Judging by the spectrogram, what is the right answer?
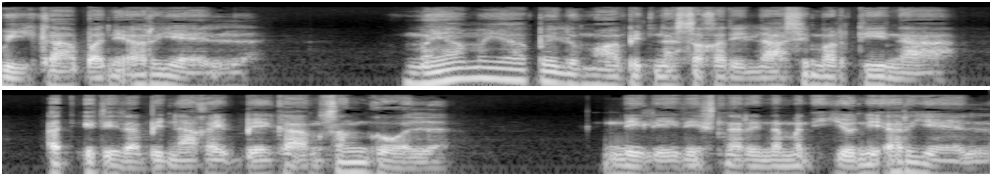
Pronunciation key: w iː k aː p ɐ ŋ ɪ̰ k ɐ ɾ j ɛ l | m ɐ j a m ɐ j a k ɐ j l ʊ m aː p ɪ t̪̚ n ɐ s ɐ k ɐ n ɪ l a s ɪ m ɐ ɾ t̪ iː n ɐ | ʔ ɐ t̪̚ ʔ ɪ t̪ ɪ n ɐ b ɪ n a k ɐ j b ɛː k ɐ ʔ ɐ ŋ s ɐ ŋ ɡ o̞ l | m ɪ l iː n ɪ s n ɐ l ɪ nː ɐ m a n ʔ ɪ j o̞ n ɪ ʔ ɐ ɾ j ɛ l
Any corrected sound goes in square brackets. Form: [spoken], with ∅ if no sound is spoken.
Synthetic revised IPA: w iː k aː p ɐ [n] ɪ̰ [ʔ] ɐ ɾ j ɛ l | m ɐ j a m ɐ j a [p] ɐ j l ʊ m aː p ɪ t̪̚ n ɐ s ɐ k ɐ n ɪ l a s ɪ m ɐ ɾ t̪ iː n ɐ | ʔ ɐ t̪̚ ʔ ɪ t̪ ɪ n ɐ b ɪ n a k ɐ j b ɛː k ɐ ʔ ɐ ŋ s ɐ ŋ ɡ o̞ l | [n] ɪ l iː n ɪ s n ɐ [ɾ] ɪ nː ɐ m a n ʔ ɪ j o̞ n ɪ ʔ ɐ ɾ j ɛ l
